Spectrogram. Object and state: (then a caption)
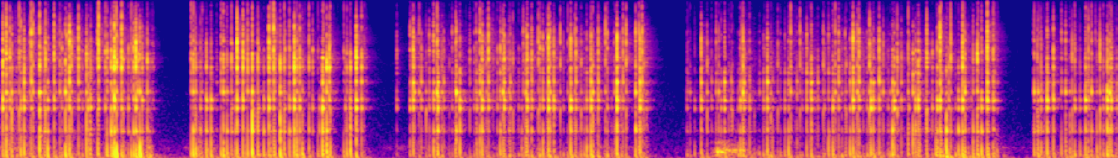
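Carved wooden heart. A brown carved wooden heart that looks solid is held in one hand and tapped on its rounded edge with long nails. Rapid, dry, bright clicking taps come in dense bursts, with a few brief silent pauses between runs, and each tap dies away almost instantly.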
